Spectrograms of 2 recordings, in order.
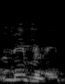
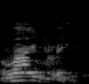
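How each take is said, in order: First: The first part sounds like the verb live. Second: The first part does not sound like live. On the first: The speaker calls it wrong. "It's not lively, ... Live is the verb live" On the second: The speaker calls it right. "but lively"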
